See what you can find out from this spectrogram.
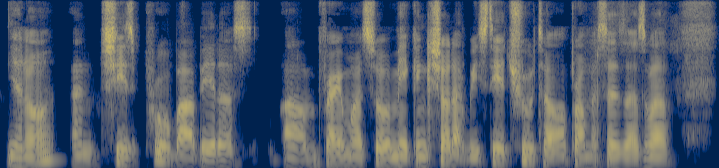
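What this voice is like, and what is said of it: Sing-song Barbadian accent. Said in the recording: “a sing song accent ... I am a Bajan”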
